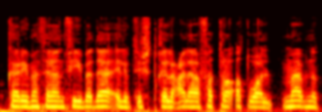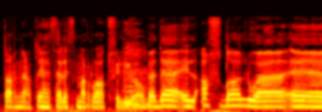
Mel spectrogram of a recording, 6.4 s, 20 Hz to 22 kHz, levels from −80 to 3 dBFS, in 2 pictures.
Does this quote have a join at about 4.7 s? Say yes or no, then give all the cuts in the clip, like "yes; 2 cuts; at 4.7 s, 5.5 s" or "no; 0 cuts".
yes; 1 cut; at 4.7 s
